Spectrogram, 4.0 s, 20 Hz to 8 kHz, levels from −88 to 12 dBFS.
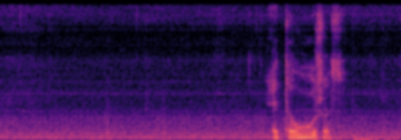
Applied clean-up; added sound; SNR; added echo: none; Engine; 11 dB; reverberation time 0.4 s.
